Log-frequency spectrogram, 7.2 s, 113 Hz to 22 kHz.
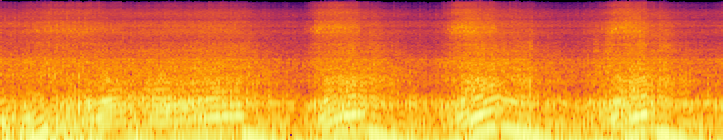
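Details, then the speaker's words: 1975 Kawasaki Z1 900 inline four, 0 miles after restoration, new battery cables, battery at 12.7 V: clean, even throttle blips up and back to idle under a loud open header, no knocks or rattles; healthy engine, no smoke. "The motor has no noise whatsoever."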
